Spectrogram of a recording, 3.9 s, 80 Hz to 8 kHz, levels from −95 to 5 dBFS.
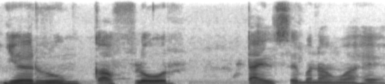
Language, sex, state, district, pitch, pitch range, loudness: Hindi, male, Arunachal Pradesh, Lower Dibang Valley, 140 Hz, 130-150 Hz, -17 LUFS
